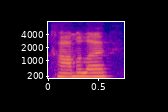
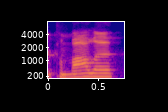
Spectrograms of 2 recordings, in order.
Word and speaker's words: Kamala: it was going because he never called Kamla Kamala. He calls her Camala.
